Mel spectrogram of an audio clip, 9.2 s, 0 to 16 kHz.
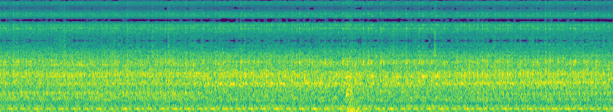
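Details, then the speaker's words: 2018 Mustang GT V8 with a newly fitted NBRP cat-back exhaust, idling; loud busy idle with a fast, loosely regular tick over the rumble, cause not yet known. "all right guys we're underneath my 2018 Mustang GT it's picking really bad right now and Jeremy here has got got a stethoscope and we want to see what's going on underneath this fad"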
